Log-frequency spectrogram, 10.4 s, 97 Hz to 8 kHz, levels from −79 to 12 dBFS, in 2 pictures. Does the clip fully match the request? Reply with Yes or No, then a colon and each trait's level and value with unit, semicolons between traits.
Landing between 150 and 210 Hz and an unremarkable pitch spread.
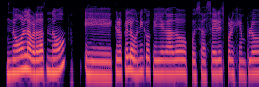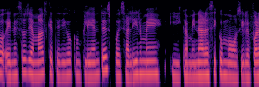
No: medium, 185 Hz; narrow, 2.1 semitones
